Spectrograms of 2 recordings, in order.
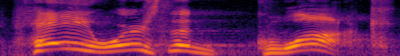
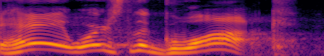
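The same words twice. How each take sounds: First: Drawn-out, hammed-up high yell; mock scream. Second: Hammed-up loud demand, drawn out; mock all-caps demand. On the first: Rude guest screaming at host for guac, hammed-up yell. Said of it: "Do you scream at that person". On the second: Rude houseguest demanding guac, mock loud. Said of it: "in all caps?".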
